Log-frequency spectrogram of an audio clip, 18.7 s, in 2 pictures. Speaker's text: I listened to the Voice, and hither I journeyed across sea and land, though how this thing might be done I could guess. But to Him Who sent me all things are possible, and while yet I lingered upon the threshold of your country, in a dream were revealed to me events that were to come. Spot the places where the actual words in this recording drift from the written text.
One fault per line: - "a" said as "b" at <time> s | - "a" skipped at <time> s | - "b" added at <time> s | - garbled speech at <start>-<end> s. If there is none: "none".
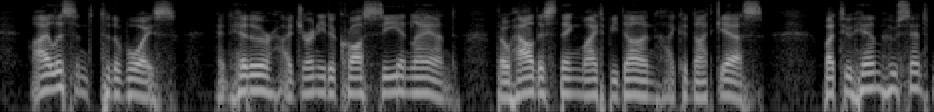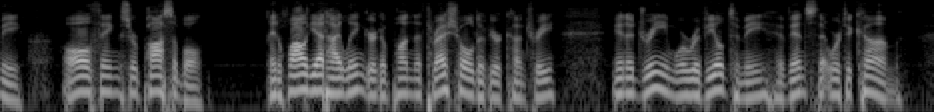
- "not" added at 6.9 s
